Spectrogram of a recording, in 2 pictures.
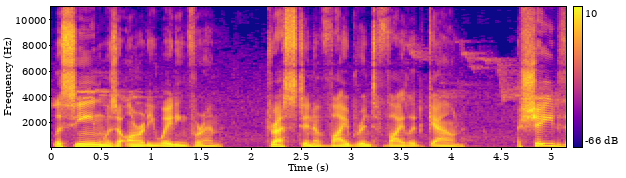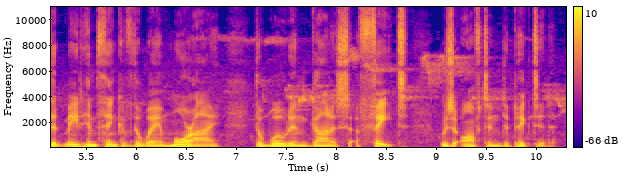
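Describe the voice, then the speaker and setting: A man's voice: on the low side, moderate pace. Man narrating a fantasy story.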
